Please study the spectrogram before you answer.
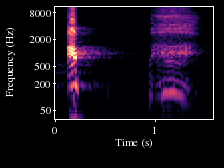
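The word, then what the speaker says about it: ἀββά: 똑같습니다 우리 발음으로는 아빠 그런데 헬라의 발음으로는 압바 비슷해요 비슷해 그냥 빨리 발음하면 똑같아요 아버지를 자상하게 부르는 히브리인들의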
